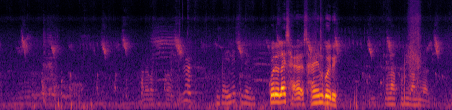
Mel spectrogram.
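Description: Chickens cluck and a rooster calls intermittently near and far, with a louder burst of squawking midway, while someone speaks briefly.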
